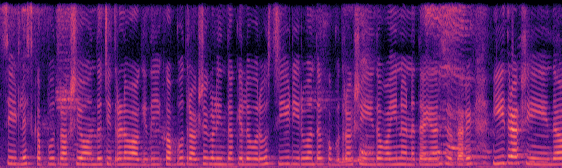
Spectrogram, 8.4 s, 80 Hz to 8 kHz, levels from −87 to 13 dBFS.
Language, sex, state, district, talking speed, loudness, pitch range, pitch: Kannada, female, Karnataka, Dakshina Kannada, 100 wpm, -20 LUFS, 270-285 Hz, 275 Hz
